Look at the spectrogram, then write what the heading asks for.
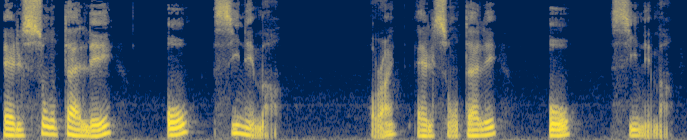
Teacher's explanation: So, no liaison after your participe passé here.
